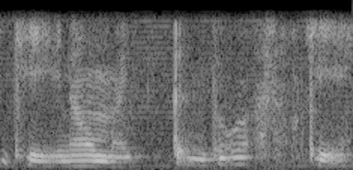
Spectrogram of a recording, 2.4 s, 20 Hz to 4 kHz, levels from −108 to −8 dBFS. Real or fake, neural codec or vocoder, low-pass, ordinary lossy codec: real; none; 3.6 kHz; AAC, 32 kbps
